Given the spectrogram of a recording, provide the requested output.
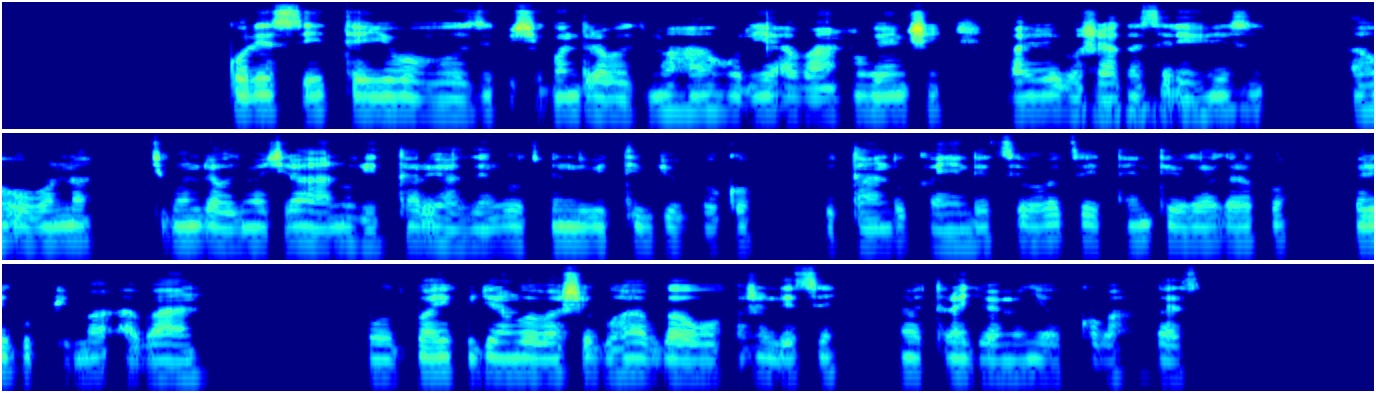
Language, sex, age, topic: Kinyarwanda, male, 18-24, health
